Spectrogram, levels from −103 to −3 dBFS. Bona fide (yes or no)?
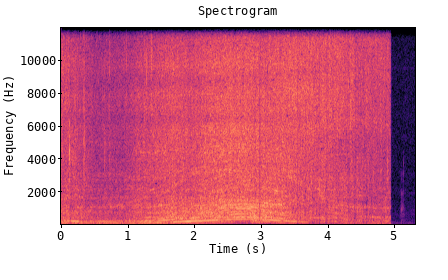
yes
